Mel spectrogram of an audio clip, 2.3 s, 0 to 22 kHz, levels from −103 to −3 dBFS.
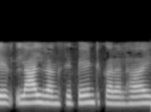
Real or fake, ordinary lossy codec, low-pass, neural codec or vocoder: real; MP3, 32 kbps; 5.4 kHz; none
